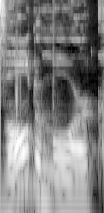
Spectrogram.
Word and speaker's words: Voldemort: And he pronounces Voldemort correctly in the first 4 books.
